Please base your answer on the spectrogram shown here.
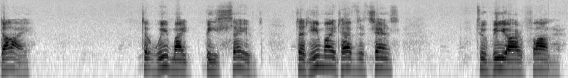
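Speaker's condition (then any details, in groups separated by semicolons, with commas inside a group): Stroke; fell and broke hip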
